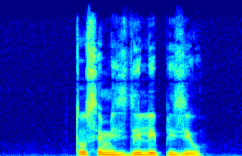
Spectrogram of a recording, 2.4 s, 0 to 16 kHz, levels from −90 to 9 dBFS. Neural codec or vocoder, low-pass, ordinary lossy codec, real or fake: none; 14.4 kHz; Opus, 64 kbps; real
